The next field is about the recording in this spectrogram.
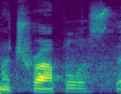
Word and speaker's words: Metropoulos: My name is John Metropoulos. That's spelled M-E-T-R-O-P-O-U-L-O-S.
